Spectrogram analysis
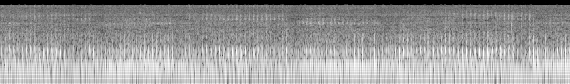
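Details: Sleeping house cat Amy purring and snoring, a continuous soft rattling throb that ebbs and swells with each breath, even and unbroken throughout, no other sounds apart from faint room noise.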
